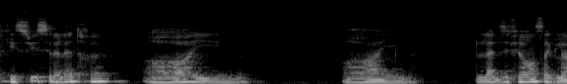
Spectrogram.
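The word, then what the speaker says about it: غ: Et ça fait penser au R en français. Quand je dis par exemple la route, quand on dit la route, ben, c'est exactement cette lettre, c'est le Raïn. Ou si on dit le rat, ou le riz, c'est cette lettre, Raïn.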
